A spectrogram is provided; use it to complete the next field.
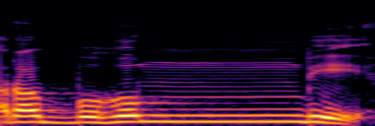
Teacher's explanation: mim bertemu sama ba ya, itu ikhfa safawi. Jadi ada samar-samar berdengung di bibir, jadi tahan bibirnya dengan 3 ketukan.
